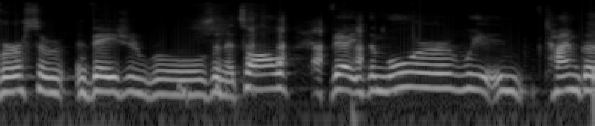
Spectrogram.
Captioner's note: laughs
